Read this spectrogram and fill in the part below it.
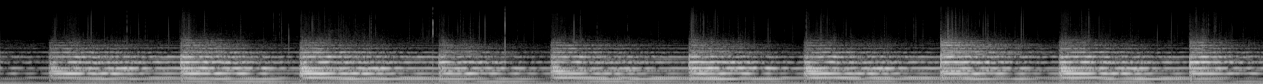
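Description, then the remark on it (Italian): The main bell of the parish church of Corto, a large church bell, tolls repeatedly in a steady rhythm, each deep resonant strike ringing out and overlapping the lingering hum of the previous one, loud with no voices. “Ne sia conferma la campana maggiore della pieve di Corto.”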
